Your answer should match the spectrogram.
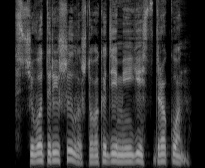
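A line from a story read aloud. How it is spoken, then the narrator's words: Irritated question. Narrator (Russian): спросил Рейв раздраженно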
